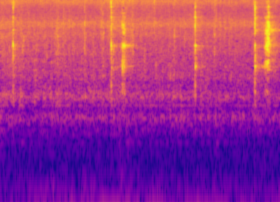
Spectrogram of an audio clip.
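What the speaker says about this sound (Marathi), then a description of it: "ह्या स्टेजमध्ये आपण ह्याच्यामध्ये आलं लसूण पेस्ट घालून घ्यायची आहे।" Onion fries with ginger garlic paste for Kolhapuri misal, a low steady sizzle with occasional sharp ticks of a spoon scraping the pan, close and fairly quiet.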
